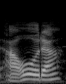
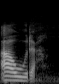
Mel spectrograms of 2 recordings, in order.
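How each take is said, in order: First: The a and o are said as separate vowels. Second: The a and o merge into one au sound. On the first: "instead of saying ahora" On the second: "a lot of people say aura"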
